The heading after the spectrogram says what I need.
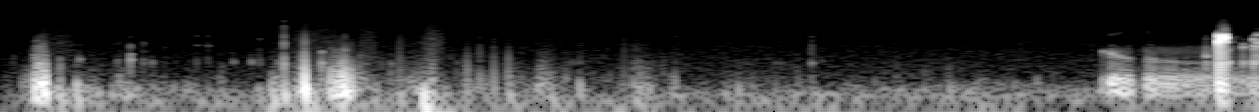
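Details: Hungry stomach rumbling: irregular low gurgling and bubbling sounds, ending with a brief higher-pitched burst.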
